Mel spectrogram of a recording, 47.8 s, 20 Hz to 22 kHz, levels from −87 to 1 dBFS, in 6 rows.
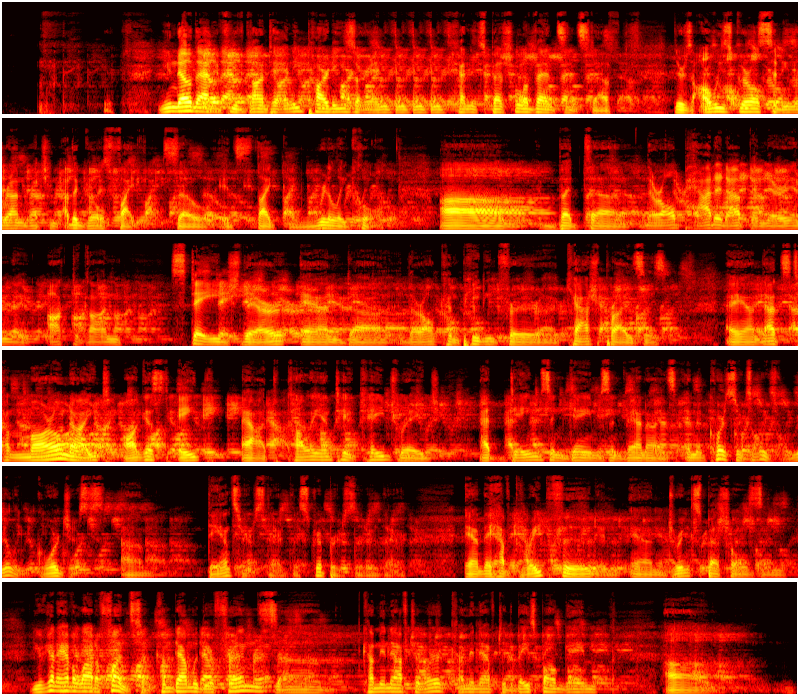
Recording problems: echo of what is said; strong; throughout; 240 ms later, 7 dB below the speech
audio stuttering; at 4 s

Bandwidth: 15 kHz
